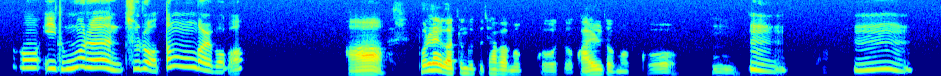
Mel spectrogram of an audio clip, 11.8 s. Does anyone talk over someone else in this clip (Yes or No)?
No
